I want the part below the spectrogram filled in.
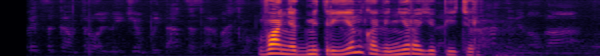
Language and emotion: Russian, neutral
